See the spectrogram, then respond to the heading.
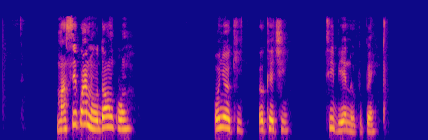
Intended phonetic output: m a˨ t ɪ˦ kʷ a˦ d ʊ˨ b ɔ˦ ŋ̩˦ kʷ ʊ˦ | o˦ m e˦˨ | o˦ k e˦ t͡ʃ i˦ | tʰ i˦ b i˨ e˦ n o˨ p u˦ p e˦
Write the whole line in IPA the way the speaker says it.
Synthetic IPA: m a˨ s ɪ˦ kʷ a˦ n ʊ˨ d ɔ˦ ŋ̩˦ kʷ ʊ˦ | o˦ ɲ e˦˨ | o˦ k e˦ t͡ʃ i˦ | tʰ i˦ b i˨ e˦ n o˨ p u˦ p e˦

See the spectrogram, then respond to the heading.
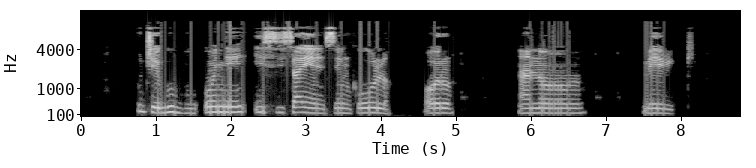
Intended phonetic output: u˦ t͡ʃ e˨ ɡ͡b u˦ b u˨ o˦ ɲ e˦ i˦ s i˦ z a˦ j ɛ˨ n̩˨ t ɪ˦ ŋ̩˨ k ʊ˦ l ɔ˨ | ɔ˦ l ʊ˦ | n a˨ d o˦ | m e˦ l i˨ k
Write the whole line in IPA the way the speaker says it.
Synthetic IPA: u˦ t͡ʃ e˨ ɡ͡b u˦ b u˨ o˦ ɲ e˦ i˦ s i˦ s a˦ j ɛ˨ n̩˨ s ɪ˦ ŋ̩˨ k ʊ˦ l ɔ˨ | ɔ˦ ɾ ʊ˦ | n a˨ n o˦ | m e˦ ɾ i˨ k

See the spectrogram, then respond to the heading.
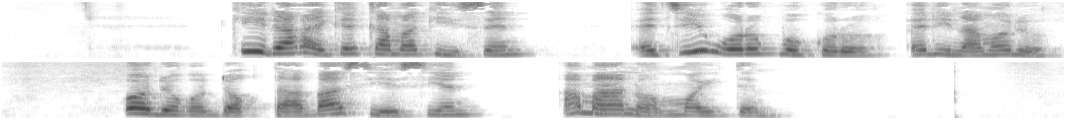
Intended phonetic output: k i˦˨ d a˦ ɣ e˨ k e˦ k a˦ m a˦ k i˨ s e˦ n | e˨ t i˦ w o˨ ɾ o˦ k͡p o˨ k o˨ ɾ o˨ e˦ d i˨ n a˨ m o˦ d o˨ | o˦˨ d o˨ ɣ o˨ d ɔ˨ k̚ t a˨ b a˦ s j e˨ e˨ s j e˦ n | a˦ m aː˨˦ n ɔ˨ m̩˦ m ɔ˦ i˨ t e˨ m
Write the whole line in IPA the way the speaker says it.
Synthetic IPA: k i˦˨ d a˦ ɣ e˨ k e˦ k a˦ m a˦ k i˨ s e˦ n | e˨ t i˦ w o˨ ɾ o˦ k͡p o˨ k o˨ ɾ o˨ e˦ d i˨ n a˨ m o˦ d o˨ | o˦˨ d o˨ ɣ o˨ d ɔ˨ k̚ t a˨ b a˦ s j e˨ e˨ s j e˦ n | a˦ m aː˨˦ n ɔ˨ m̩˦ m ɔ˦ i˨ t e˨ m

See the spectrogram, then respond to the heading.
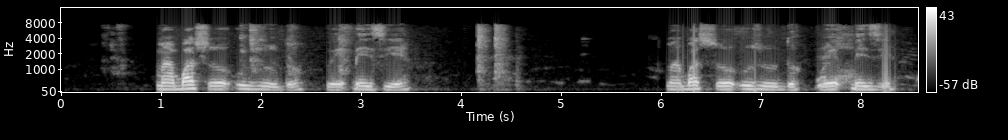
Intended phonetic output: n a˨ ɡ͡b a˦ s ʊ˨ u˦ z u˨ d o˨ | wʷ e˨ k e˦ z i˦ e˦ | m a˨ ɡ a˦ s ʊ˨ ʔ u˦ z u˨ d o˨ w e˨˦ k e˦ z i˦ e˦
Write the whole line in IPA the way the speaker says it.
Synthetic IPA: m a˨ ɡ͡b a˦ s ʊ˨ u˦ z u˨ d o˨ | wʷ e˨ k͡p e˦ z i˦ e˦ | m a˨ ɡ͡b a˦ s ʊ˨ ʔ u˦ z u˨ d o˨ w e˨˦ k͡p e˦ z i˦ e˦

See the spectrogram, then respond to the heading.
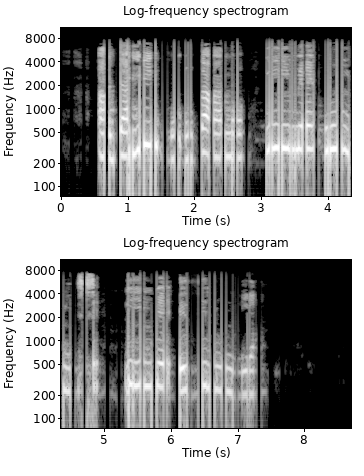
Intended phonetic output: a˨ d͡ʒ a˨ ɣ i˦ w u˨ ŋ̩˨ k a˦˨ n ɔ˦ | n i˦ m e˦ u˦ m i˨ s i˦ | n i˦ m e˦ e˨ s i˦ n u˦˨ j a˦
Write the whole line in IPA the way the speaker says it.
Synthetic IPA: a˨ d͡ʒ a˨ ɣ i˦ b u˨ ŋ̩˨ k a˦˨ n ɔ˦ | n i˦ m e˦ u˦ m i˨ s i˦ | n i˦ m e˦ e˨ z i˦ n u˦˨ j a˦

